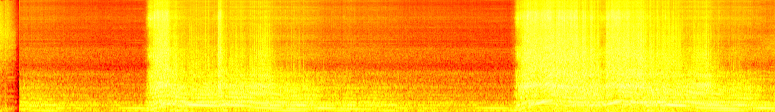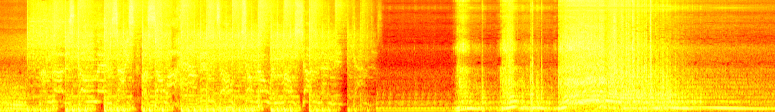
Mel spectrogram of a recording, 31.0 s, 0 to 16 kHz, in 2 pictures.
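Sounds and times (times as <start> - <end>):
car engine idling and revving: 0.0 - 31.0.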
